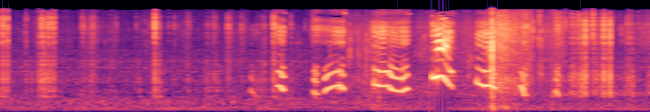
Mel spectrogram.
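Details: Samoyed puppies yelping in a quick run of looping, warbling whines that climb and fall, a sharp click midway and softer rustling around them.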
